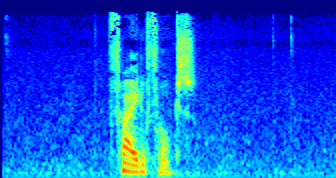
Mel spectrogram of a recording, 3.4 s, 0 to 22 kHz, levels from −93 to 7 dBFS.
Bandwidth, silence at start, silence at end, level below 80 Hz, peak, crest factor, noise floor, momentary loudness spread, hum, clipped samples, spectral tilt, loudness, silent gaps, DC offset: 16.5 kHz; 1.1 s; 1.4 s; -58 dBFS; -2 dBFS; 22 dB; -54 dBFS; 15 LU; none; under 0.1%; -4 dB/octave; -19 LUFS; none; under 0.1%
